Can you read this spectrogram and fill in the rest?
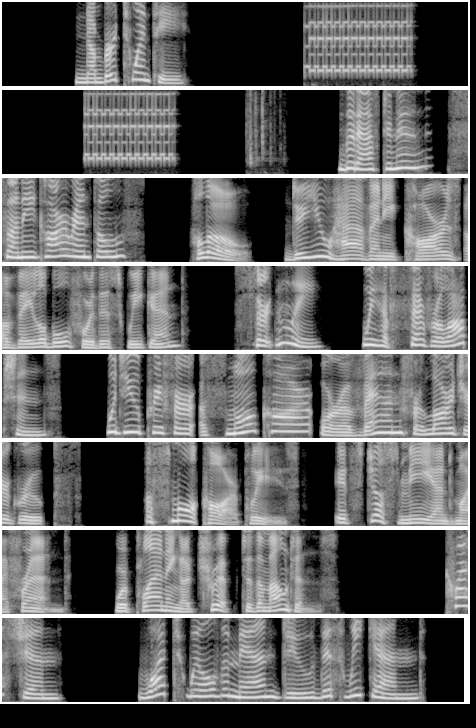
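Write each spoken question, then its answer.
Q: What will the man do this weekend?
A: Take a trip to the mountains with his friend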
